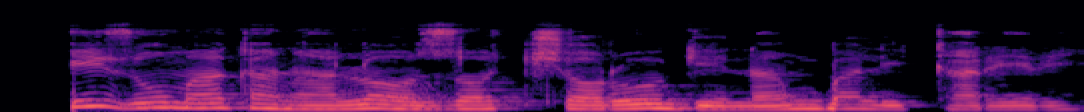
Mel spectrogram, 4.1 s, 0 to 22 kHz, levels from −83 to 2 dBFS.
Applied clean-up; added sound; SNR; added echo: none; none; none; none.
